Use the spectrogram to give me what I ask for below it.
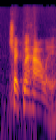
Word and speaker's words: Csikszentmihalyi: This is by this guy who has this unpronounceable name. Can anyone say this name? Mikhail. Say that? Csikszentmihalyi.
